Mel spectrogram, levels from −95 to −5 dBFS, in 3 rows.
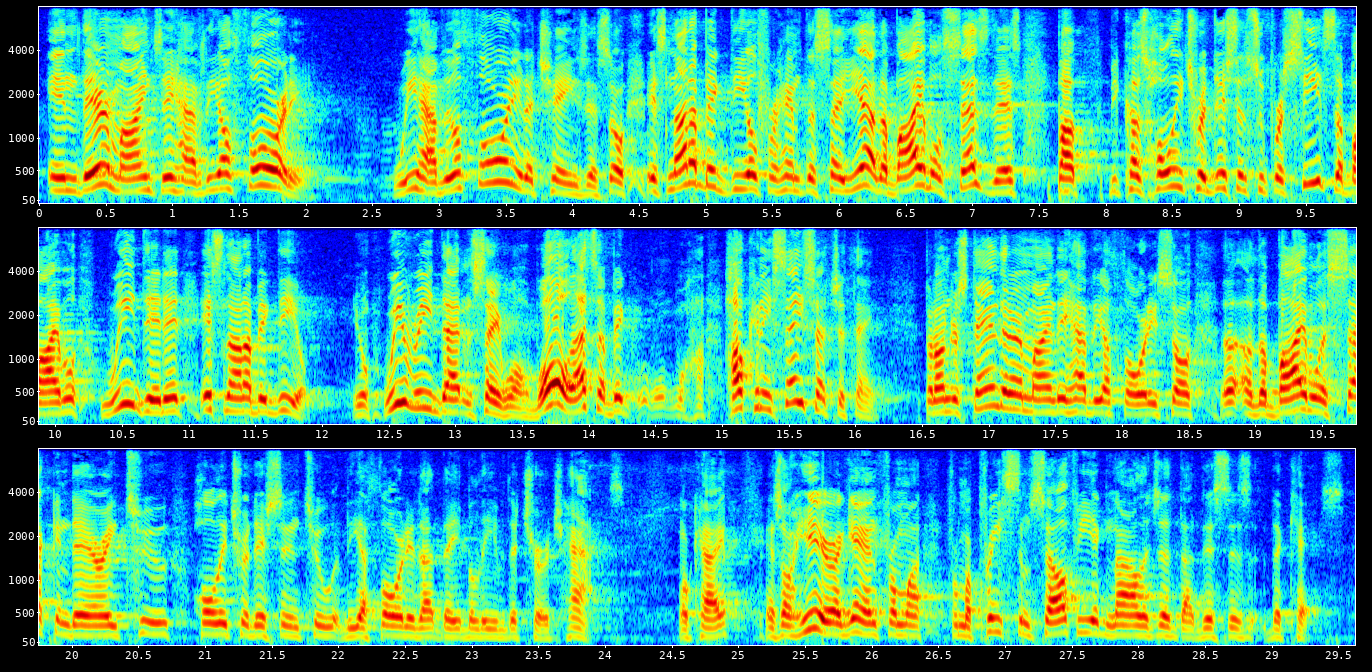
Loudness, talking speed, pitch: -17 LUFS, 220 wpm, 195 Hz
